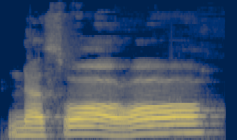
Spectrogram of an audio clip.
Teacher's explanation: سین کی آواز نہیں آنی چاہیے صاد کی جگہ پر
